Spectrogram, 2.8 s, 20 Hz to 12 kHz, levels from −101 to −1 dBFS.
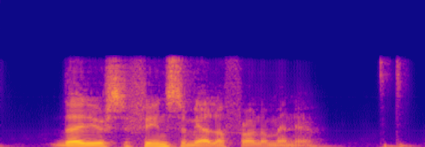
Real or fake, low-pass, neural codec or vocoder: fake; 7.2 kHz; codec, 16 kHz, 0.5 kbps, X-Codec, HuBERT features, trained on LibriSpeech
